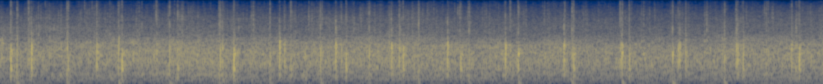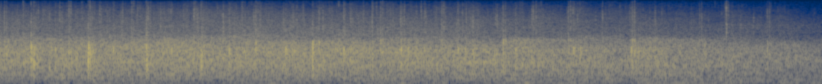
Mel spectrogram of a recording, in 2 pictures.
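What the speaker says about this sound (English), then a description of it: "Can we give our speakers one more round of applause?" A graduation ceremony audience claps together in a sustained, dense round of applause that holds steady for several seconds and then gradually tapers off, filling the hall with no voices over it.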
